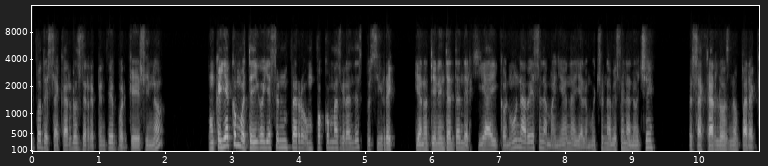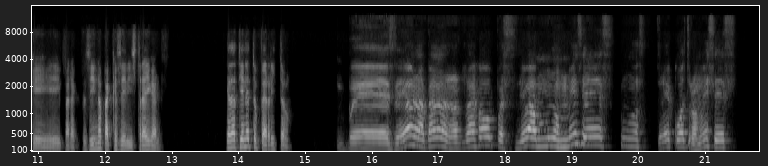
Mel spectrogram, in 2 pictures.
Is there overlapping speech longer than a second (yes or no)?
no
